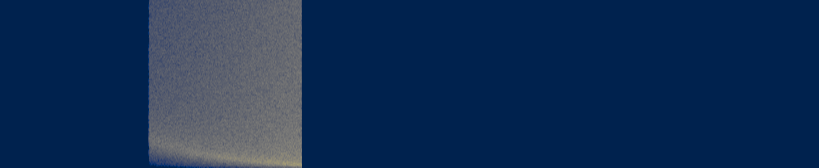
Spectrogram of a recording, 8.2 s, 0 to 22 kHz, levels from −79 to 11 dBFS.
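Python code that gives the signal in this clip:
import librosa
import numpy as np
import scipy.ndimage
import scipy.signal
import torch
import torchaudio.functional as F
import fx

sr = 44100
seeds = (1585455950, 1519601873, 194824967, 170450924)

y = fx.riser_noise(sr, seeds[0], length_s=1.52, colour='pink', kind='highpass', start_hz=3700.0, end_hz=520.0, q=2.0, swell_db=12.0, law='exponential')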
